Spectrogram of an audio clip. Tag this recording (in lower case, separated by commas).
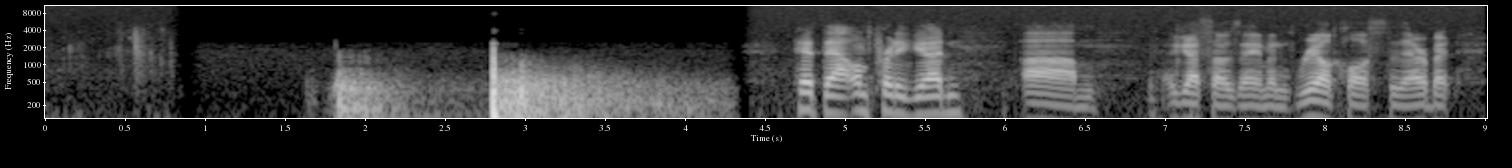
speech, arrow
